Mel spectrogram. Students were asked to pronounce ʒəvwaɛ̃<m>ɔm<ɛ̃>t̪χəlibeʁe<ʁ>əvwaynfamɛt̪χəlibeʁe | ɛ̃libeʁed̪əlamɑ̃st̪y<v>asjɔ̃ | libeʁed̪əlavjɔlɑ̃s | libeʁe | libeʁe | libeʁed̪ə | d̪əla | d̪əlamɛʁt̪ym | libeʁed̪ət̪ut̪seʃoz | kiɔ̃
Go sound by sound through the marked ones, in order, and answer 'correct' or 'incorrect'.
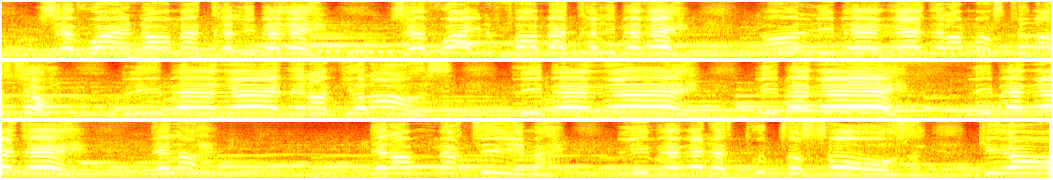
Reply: incorrect: n, incorrect: ɛ, incorrect: ʒ, incorrect: ʁ

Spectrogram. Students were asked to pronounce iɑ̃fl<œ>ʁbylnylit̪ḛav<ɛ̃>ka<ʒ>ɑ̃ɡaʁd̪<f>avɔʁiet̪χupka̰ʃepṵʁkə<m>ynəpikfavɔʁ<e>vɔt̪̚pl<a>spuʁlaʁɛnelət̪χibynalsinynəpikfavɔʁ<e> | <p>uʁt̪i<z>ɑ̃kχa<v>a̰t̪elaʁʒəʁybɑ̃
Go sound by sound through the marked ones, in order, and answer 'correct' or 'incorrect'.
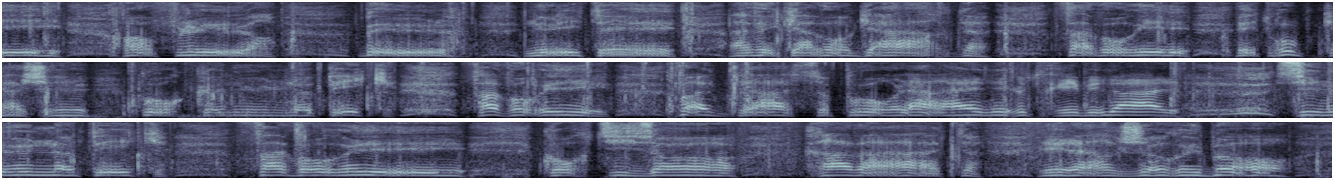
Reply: incorrect: y, incorrect: ɛ, incorrect: v, correct, incorrect: n, incorrect: i, correct, incorrect: i, incorrect: k, correct, correct

